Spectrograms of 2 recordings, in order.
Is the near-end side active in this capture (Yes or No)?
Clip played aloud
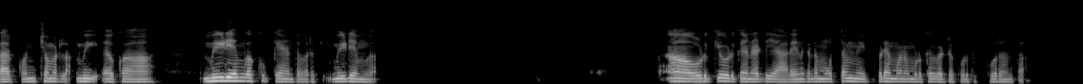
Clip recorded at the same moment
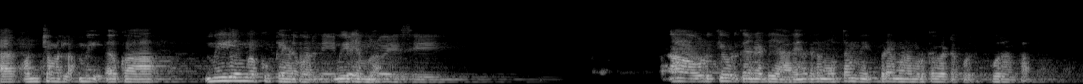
Yes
